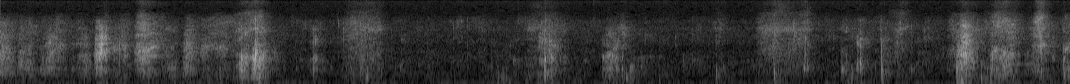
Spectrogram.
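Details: Layla the Boxer welcoming her owner home indoors: short, choppy whining yelps, a few higher tonal whimpers, broken by snuffling and rustling in a small room.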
